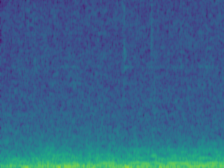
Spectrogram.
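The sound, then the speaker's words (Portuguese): Heavy rain pours down steadily during a storm, a dense, constant hiss with a deep low rumble underneath, loud throughout with no voices. “O temporal não abrandava.”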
